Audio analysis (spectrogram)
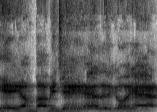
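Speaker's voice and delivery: raspy voice full of rasp. Telling how a friend impersonated the speaker's voice, the speaker repeats it: retelling a raspy-voice impression. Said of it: "doing impressions of a friend".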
